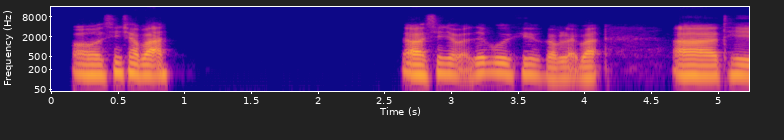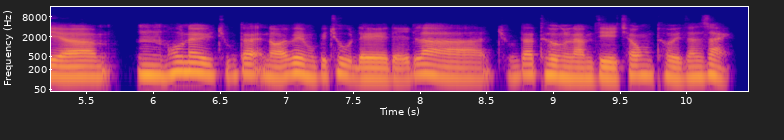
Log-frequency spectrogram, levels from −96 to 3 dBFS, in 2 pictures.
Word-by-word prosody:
Ờ, 140 Hz, -1 st, +1 dB
xin 155 Hz, +4 st, -2 dB
chào 155 Hz, -2 st, +2 dB
bạn! 140 Hz, 0 st, +6 dB, 1.8 s
À, 140 Hz, -1 st, +6 dB
xin 150 Hz, +2 st, -3 dB
chào 145 Hz, -, 0 dB
bạn, -, -, -6 dB
rất 155 Hz, +1 st, +1 dB
vui 155 Hz, -2 st, -1 dB
khi 145 Hz, -, -6 dB
được 140 Hz, -2 st, -4 dB
gặp 115 Hz, -2 st, -2 dB
lại 115 Hz, 0 st, -2 dB
bạn! 120 Hz, 0 st, +2 dB, 0.5 s
À, 135 Hz, -1 st, +6 dB
thì, 135 Hz, -2 st, 0 dB, 0.6 s
ừm, 140 Hz, -2 st, -1 dB
hôm 165 Hz, +4 st, +1 dB
nay 160 Hz, -2 st, +3 dB
thì 140 Hz, -, -3 dB
chúng 135 Hz, -2 st, -12 dB
ta 150 Hz, -, -1 dB
lại -, -, -3 dB
nói 120 Hz, -1 st, 0 dB
về 155 Hz, 0 st, +2 dB
một 125 Hz, -, -4 dB
cái 130 Hz, -, -5 dB
chủ 135 Hz, +1 st, -4 dB
đề 115 Hz, -1 st, +1 dB
đấy 105 Hz, 0 st, -5 dB
là 115 Hz, -6 st, -1 dB
chúng 120 Hz, -, -14 dB
ta 145 Hz, +1 st, -1 dB
thường 135 Hz, -3 st, -1 dB
làm 115 Hz, -1 st, -1 dB
gì 115 Hz, -1 st, -1 dB
trong 135 Hz, +3 st, -4 dB
thời 120 Hz, -4 st, -3 dB
gian 120 Hz, +2 st, -4 dB
rảnh. 125 Hz, -5 st, -3 dB
135 Hz, 235 wpm, -24 LUFS, 120-145 Hz, 1.8 s, bạn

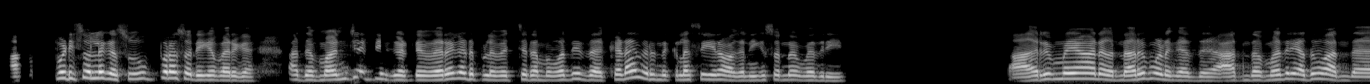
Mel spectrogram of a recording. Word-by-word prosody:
அப்பிடி 270 Hz, +9 st, -1 dB
சொல்லுங்க. 290 Hz, -3 st, +6 dB
சூப்பரா 265 Hz, +3 st, +2 dB
சொன்னீங்க 210 Hz, -3 st, +2 dB
பாருங்க. 190 Hz, -2 st, +1 dB, 0.5 s
அந்த 215 Hz, -1 st, -2 dB, 0.2 s
மண் 225 Hz, +4 st, +2 dB
சட்டி 270 Hz, -6 st, -5 dB
கண்டு 205 Hz, 0 st, 0 dB
விறகடுப்பில 235 Hz, -2 st, +2 dB
வச்சு 200 Hz, +3 st, -4 dB
நம்ம 200 Hz, -1 st, -3 dB
வந்து 215 Hz, +5 st, -2 dB
இந்த 205 Hz, -1 st, +1 dB, 0.2 s
கிடா 260 Hz, +6 st, +3 dB
விருந்துக்கலாம் 215 Hz, -3 st, -3 dB
செய்வாங்க. 220 Hz, -5 st, 0 dB
நீங்க 200 Hz, +2 st, -5 dB
சொன்ன 215 Hz, -1 st, -3 dB
மாதிரி. 185 Hz, -2 st, -4 dB, 1.9 s
அருமையான 255 Hz, +5 st, +3 dB
ஒரு 205 Hz, -, -3 dB
நறுமணங்க 225 Hz, -2 st, +1 dB
அது. 180 Hz, +1 st, -6 dB, 0.3 s
அந்த 200 Hz, +2 st, -6 dB, 0.2 s
மாதிரி 230 Hz, +4 st, +1 dB
அதுவும் 250 Hz, +1 st, +1 dB
அந்த 190 Hz, -1 st, -7 dB
215 Hz, 125 wpm, -18 LUFS, 200-255 Hz, 1.9 s, சொல்லுங்க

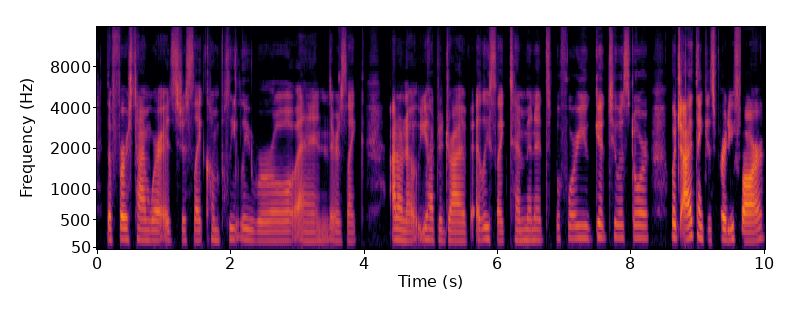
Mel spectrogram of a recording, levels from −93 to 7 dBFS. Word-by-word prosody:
the 185 Hz, -, +1 dB
first 180 Hz, -1 st, +2 dB
time 170 Hz, -2 st, 0 dB
where 165 Hz, -1 st, 0 dB
it's 160 Hz, -, 0 dB
just, 165 Hz, 0 st, -4 dB
like, 165 Hz, -1 st, -3 dB
completely 180 Hz, +1 st, -8 dB
rural, 155 Hz, 0 st, -5 dB
and 150 Hz, 0 st, -4 dB
there's, 150 Hz, -2 st, -4 dB
like, 150 Hz, -1 st, -7 dB, 0.4 s
I 180 Hz, -, +4 dB
don't 175 Hz, -1 st, +1 dB
know, 155 Hz, -1 st, -2 dB
you 185 Hz, -, -2 dB
have 175 Hz, -, -3 dB
to 165 Hz, -, -7 dB
drive 155 Hz, -1 st, 0 dB
at 175 Hz, -, -1 dB
least, 190 Hz, 0 st, -2 dB
like, 155 Hz, -1 st, -2 dB
10 170 Hz, -1 st, -4 dB
minutes 170 Hz, -1 st, -5 dB
before 195 Hz, +1 st, -8 dB
you 200 Hz, -1 st, -4 dB
get 215 Hz, -3 st, +2 dB
to 215 Hz, -2 st, -1 dB
a 205 Hz, -, -4 dB
store, 205 Hz, -1 st, -2 dB, 0.3 s
which 220 Hz, -3 st, +7 dB
I 190 Hz, +3 st, +11 dB
think 215 Hz, -7 st, 0 dB
is 175 Hz, -, +1 dB
pretty 180 Hz, 0 st, +2 dB
far, 160 Hz, +3 st, +5 dB
170 Hz, 215 wpm, -28 LUFS, 155-190 Hz, 0.4 s, I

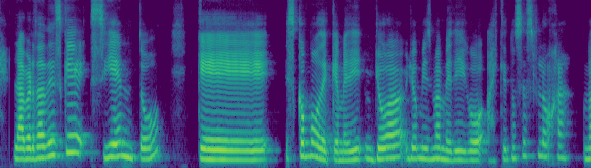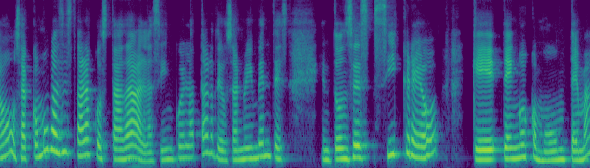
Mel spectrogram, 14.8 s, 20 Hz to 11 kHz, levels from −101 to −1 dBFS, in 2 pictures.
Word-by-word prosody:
la 205 Hz, -1 st, +4 dB
verdad 220 Hz, +3 st, +4 dB
es 275 Hz, 0 st, +1 dB
que 330 Hz, -1 st, +1 dB
siento 235 Hz, -2 st, 0 dB, 0.4 s
que 190 Hz, -1 st, +3 dB
es 220 Hz, +1 st, -11 dB
como 255 Hz, -1 st, +1 dB
de 190 Hz, -3 st, +1 dB
que 180 Hz, -2 st, -2 dB
me 175 Hz, 0 st, -2 dB
di 195 Hz, +3 st, 0 dB
yo 220 Hz, +4 st, +2 dB
yo 210 Hz, 0 st, -2 dB
misma 210 Hz, 0 st, -1 dB
me 190 Hz, -2 st, -1 dB
digo: 180 Hz, 0 st, -1 dB
"Ay, 170 Hz, -, -15 dB
que 195 Hz, -, -9 dB
no 215 Hz, +2 st, -8 dB
seas 260 Hz, +3 st, -10 dB
floja, 235 Hz, -3 st, -8 dB
¿no? 225 Hz, +8 st, -2 dB
O 295 Hz, -, -2 dB
sea, 220 Hz, -1 st, -2 dB
¿cómo 255 Hz, -, -1 dB
vas 345 Hz, -3 st, +4 dB
a -, -, +1 dB
estar 290 Hz, -5 st, -1 dB
acostada 230 Hz, -5 st, 0 dB
a 195 Hz, -, 0 dB
las 165 Hz, +1 st, -7 dB
5 195 Hz, +4 st, -5 dB
de 225 Hz, -, -4 dB
la 230 Hz, 0 st, -6 dB
tarde? 315 Hz, -, -4 dB
O -, -, -6 dB
sea, 190 Hz, +1 st, -4 dB
no 200 Hz, -, 0 dB
inventes," 220 Hz, -2 st, -2 dB, 0.4 s
entonces, 205 Hz, +5 st, +1 dB
sí 290 Hz, +5 st, -3 dB
creo 285 Hz, -1 st, +1 dB, 0.4 s
que 195 Hz, 0 st, +4 dB
tengo 220 Hz, +3 st, +2 dB
como 180 Hz, -6 st, -1 dB
un 195 Hz, +1 st, 0 dB
tema 185 Hz, +1 st, -1 dB
215 Hz, 195 wpm, -23 LUFS, 195-245 Hz, 0.4 s, la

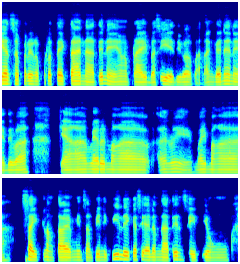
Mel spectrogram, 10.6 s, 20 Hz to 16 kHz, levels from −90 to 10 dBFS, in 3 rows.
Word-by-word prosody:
'yan 145 Hz, -1 st, +8 dB
sa 140 Hz, -, +1 dB
protektahan 125 Hz, -2 st, +2 dB
natin, 110 Hz, +5 st, +1 dB
eh, 115 Hz, -2 st, +1 dB
'yung 115 Hz, -2 st, -4 dB
privacy, 105 Hz, +3 st, +2 dB
eh, -, -, -4 dB
di 110 Hz, -, -6 dB
ba 110 Hz, 0 st, +1 dB
parang 110 Hz, -, -5 dB
gano'n, 130 Hz, +4 st, +2 dB
eh, 110 Hz, -2 st, 0 dB
di 110 Hz, -, 0 dB
ba? 115 Hz, +2 st, +1 dB, 0.5 s
Kaya 110 Hz, 0 st, +2 dB
nga 115 Hz, +1 st, 0 dB
meron 120 Hz, 0 st, +1 dB
mga 120 Hz, 0 st, -1 dB, 0.5 s
ano, 125 Hz, +2 st, -4 dB
eh, 110 Hz, -3 st, -5 dB
may 120 Hz, +1 st, -2 dB
mga 120 Hz, 0 st, -2 dB, 0.5 s
site 125 Hz, 0 st, +3 dB
lang 130 Hz, -3 st, -2 dB
tayo 120 Hz, -1 st, +5 dB
minsan 125 Hz, -1 st, -4 dB
pinipili, 155 Hz, +7 st, +1 dB
kasi 145 Hz, 0 st, 0 dB
alam 125 Hz, -1 st, 0 dB
natin 140 Hz, +5 st, +1 dB
safe 125 Hz, -2 st, -3 dB
'yung, 120 Hz, -1 st, -4 dB
120 Hz, 185 wpm, -24 LUFS, 115-130 Hz, 0.5 s, yan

